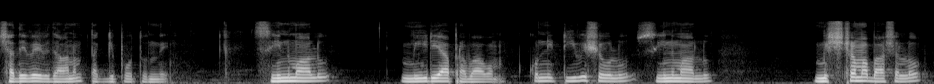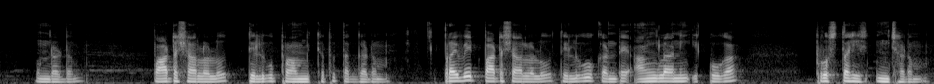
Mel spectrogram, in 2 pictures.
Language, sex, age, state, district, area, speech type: Telugu, male, 18-30, Telangana, Nagarkurnool, rural, spontaneous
